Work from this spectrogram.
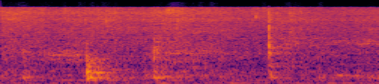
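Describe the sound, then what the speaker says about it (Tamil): Elephant foot yam frying in oil, a soft low sizzle with a few short scraping stir sounds, close and quiet, no talking. "சேனக்கிழங்கு எண்ணெயிலே நல்லா ஃப்ரை பண்ணி விட்டுறலாம்"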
